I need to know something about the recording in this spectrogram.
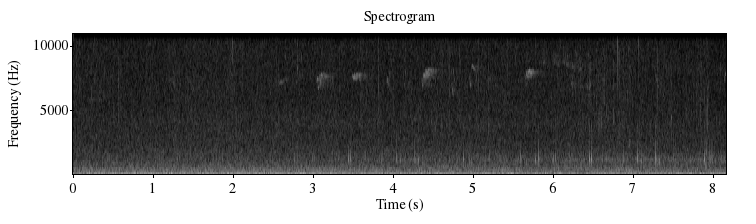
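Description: A light, steady rustling of forest near the Col des Marousses, at nearly 900 metres altitude, fills the whole clip, a soft even hiss with scattered faint ticks and a few thin, high chirps partway through. No one speaks.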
